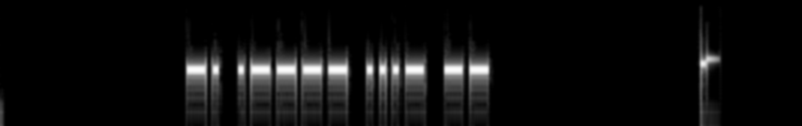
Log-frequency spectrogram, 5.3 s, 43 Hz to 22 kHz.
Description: Morse code, heard as a keyed tone, about 27 wpm, 700 Hz. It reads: N1VM
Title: USA Call Signs - 4 Characters - 4x Character Spacing - 28wpm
